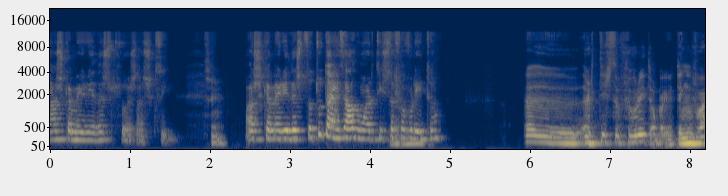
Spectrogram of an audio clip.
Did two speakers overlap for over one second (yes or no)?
no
